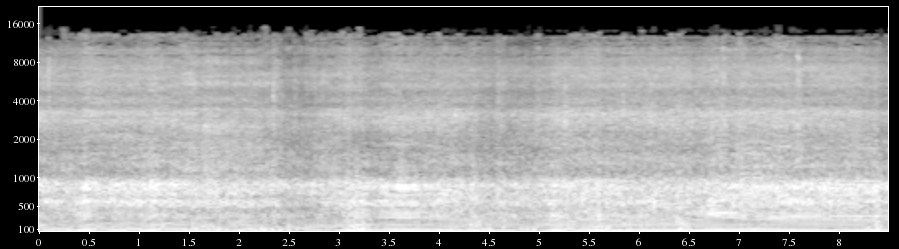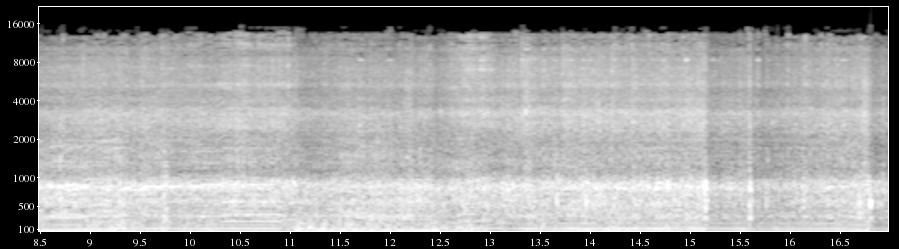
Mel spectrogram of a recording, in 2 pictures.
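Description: A Suzuki GD 110 motorcycle engine runs continuously through a forest trail ride, a low rumbling drone with a wavering pitch as it accelerates and eases off, mixed with clattering.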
